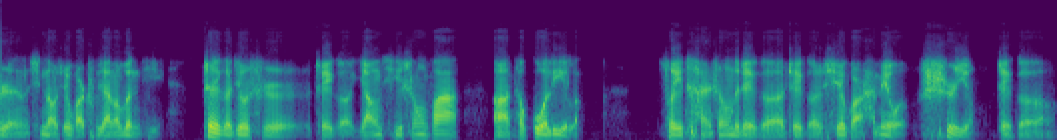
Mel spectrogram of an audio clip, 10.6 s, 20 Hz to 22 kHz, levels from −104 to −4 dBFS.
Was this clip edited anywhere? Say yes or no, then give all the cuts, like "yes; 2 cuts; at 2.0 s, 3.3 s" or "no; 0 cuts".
no; 0 cuts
